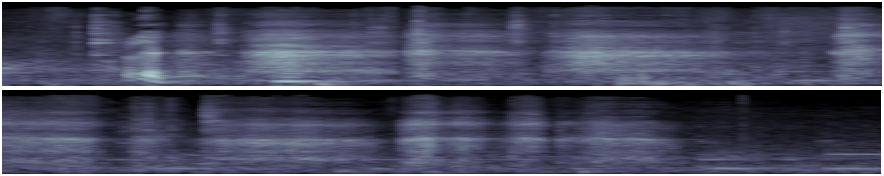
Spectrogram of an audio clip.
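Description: A man sobbing in pain: ragged, wheezing, gasping breaths with a short falling whimper about half a second in.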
